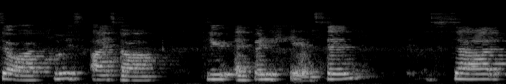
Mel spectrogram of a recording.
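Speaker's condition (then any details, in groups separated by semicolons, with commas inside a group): Down syndrome; age 14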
